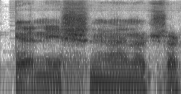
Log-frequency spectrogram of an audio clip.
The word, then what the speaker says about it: niche: for something you know ni CH e you probably read it before and not ever heard of pronounce so Aneesh dude that sucks Jack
